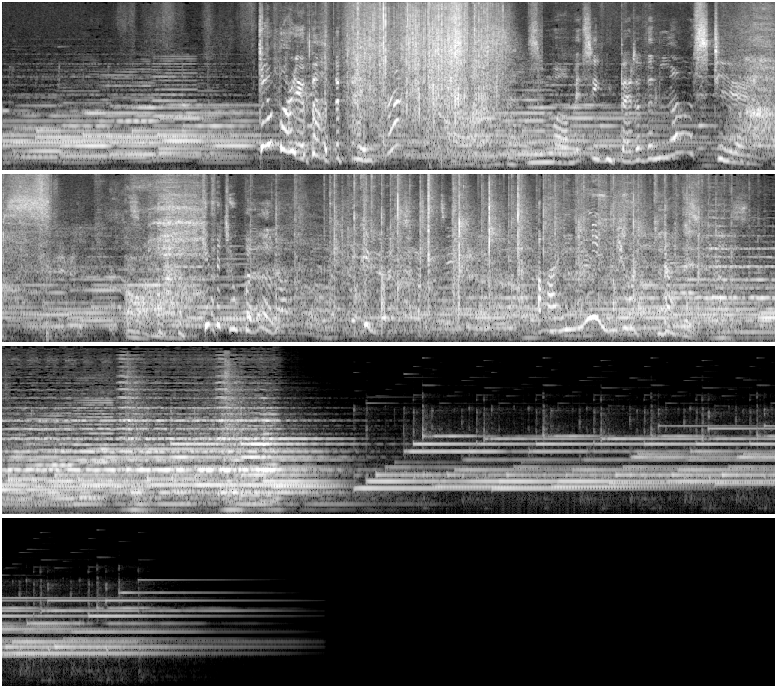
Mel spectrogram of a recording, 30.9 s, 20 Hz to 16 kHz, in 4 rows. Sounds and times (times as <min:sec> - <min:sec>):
Music: 0:00.0 - 0:26.4
Speech: 0:02.6 - 0:04.0, 0:09.8 - 0:15.0.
